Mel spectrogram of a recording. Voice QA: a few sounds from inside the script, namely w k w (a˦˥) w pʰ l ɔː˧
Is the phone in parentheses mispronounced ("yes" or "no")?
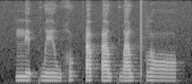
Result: no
